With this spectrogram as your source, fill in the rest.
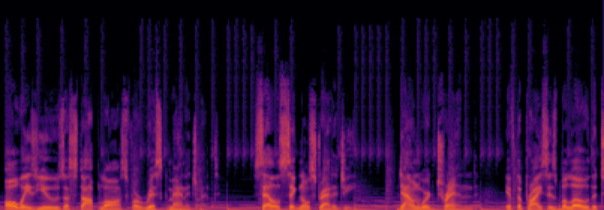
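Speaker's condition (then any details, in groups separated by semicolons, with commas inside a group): No condition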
